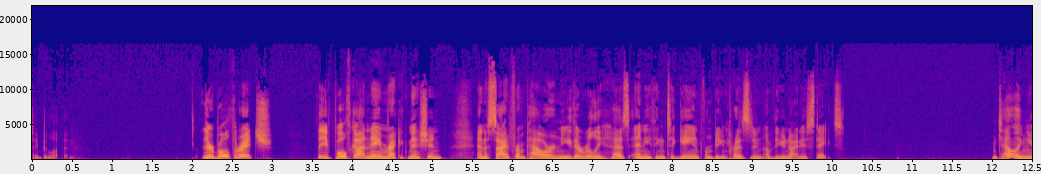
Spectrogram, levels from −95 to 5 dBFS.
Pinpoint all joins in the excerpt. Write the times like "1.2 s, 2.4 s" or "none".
none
